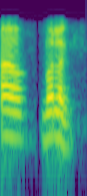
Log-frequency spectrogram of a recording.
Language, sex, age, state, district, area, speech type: Marathi, male, 30-45, Maharashtra, Osmanabad, rural, conversation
